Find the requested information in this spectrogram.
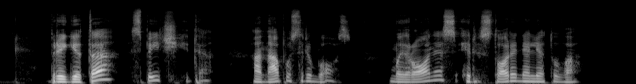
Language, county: Lithuanian, Tauragė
